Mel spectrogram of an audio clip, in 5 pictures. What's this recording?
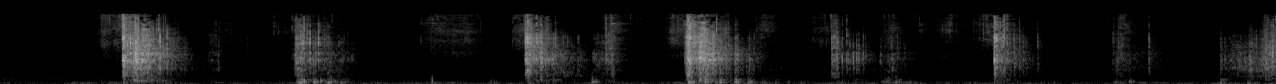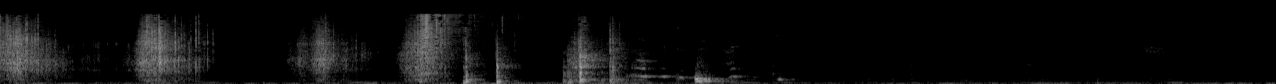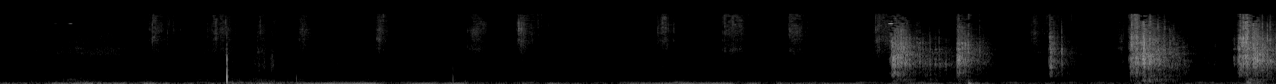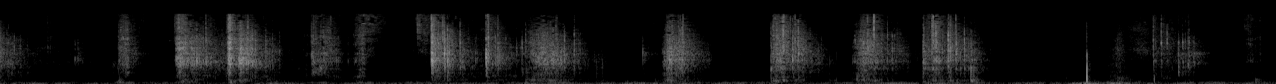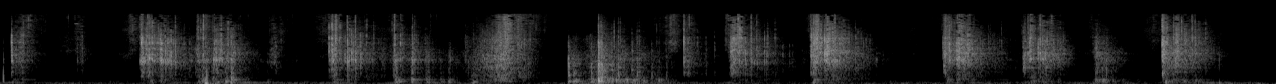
Sweeping beans scattered on the floor onto a plastic dustpan. You can hear the sweeping and then how the beans hit the plastic. It can work for other small objects being swept, like beads, seeds and such.
It also kind of sounds like small pieces of wood or plastic rolling around a plastic container.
